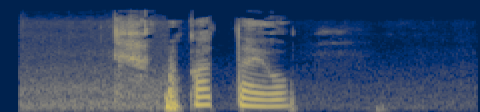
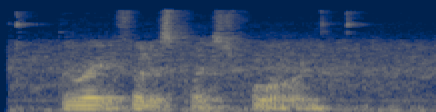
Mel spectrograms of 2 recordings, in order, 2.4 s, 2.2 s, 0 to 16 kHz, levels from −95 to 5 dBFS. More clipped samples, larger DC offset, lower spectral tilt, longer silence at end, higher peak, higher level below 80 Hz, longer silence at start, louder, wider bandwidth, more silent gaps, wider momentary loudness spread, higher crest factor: neither; neither; second, -4.5 dB/octave vs -6.5 dB/octave; first, 0.95 s vs 0 s; first, -2 dBFS vs -10 dBFS; about the same, -52 dBFS vs -50 dBFS; about the same, 0.1 s vs 0.05 s; first, -21 LUFS vs -29 LUFS; about the same, 11.5 kHz vs 11.5 kHz; neither; first, 19 LU vs 13 LU; about the same, 20 dB vs 20 dB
